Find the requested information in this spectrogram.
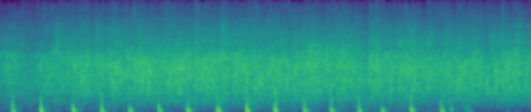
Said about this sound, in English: This morning, I just want to honor all the guys that got here early this morning to set this church up. If you guys can just stand, let's just give them a applause.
